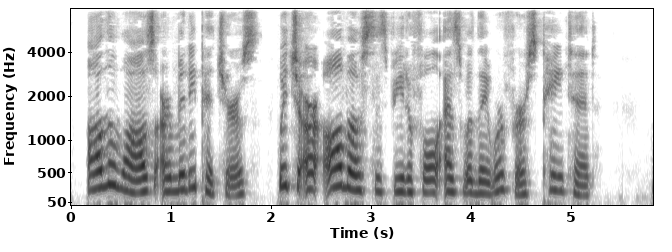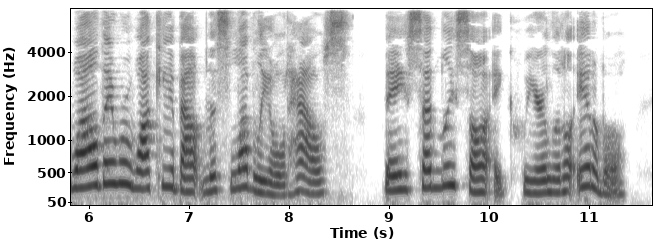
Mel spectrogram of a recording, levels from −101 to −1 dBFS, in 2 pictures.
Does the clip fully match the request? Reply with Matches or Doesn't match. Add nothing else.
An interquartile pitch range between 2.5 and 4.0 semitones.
Doesn't match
